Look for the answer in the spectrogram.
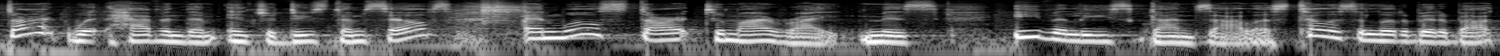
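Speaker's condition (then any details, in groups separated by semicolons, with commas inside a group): No condition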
